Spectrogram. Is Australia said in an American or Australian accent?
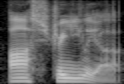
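American. The first part of the word is drawn out. "Americans always drag out the arse"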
